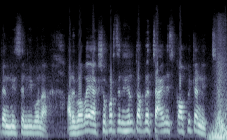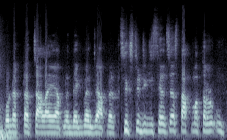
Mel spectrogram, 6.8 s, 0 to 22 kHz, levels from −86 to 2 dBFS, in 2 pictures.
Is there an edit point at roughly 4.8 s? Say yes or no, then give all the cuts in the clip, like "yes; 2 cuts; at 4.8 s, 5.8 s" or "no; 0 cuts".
no; 1 cut; at 3.4 s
